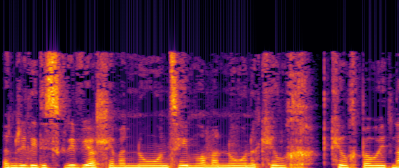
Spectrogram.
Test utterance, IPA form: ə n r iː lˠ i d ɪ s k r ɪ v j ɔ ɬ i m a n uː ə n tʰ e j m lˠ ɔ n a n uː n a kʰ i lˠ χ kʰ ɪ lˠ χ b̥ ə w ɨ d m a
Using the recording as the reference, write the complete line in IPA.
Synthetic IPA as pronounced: ə n r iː lˠ i d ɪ s k r ɪ v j ɔ ɬ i m a n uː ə n tʰ e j m lˠ ɔ m a n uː n ə kʰ ɪ lˠ χ kʰ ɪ lˠ χ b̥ ə w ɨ d n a

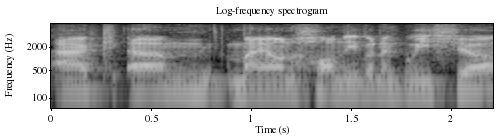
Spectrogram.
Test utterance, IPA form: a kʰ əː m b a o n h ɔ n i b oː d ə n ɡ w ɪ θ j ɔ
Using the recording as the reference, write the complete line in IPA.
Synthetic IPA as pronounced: a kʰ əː m m a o n h ɔ n i v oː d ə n ɡ w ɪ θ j ɔ

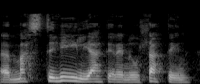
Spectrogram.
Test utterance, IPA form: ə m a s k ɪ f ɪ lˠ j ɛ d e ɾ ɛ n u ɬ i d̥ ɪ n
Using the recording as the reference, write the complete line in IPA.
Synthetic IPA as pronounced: ə m a s t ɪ v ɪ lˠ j a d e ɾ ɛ n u ɬ a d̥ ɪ n

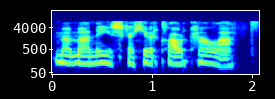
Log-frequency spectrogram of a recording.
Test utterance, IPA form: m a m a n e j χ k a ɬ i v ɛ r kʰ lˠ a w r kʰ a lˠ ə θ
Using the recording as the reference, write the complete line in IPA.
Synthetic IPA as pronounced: m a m a n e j s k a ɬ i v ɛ r kʰ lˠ a w r kʰ a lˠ a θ

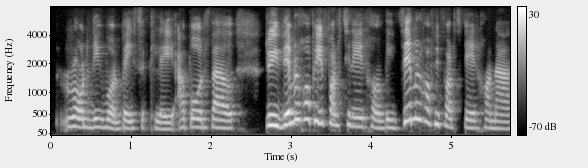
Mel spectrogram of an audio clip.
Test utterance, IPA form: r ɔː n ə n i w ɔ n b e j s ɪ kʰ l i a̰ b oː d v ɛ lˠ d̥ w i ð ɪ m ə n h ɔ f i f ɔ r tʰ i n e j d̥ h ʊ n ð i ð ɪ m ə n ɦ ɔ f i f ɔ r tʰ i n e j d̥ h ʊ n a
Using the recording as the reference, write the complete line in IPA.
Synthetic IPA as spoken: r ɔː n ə n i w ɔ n b e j s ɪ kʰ l i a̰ b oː d v ɛ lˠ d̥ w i ð ɪ m ə n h ɔ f i f ɔ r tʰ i n e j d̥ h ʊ n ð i ð ɪ m ə n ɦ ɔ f i f ɔ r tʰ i n e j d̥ h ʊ n a

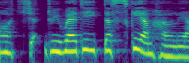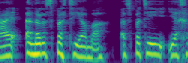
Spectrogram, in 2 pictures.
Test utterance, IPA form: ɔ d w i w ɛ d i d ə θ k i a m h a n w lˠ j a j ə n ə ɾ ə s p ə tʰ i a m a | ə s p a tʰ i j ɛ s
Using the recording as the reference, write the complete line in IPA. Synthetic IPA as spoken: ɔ d w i w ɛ d i d ə s k i a m h a w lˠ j a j ə n ə ɾ ə s p ə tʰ i ə m a | ə s p ə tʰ i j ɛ χ

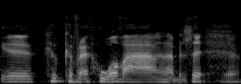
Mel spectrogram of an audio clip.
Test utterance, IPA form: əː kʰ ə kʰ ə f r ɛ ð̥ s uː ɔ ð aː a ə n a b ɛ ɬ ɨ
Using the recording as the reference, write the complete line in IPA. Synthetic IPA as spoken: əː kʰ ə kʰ ə v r ɛ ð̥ h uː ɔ v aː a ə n a b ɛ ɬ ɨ

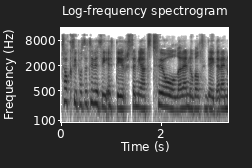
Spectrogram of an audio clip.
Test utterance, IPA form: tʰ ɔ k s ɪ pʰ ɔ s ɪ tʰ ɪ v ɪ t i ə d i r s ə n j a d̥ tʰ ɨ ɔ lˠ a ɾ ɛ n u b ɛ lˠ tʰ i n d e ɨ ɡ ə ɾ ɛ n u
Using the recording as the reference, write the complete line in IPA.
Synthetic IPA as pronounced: tʰ ɔ k s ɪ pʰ ɔ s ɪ tʰ ɪ v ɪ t i ə d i r s ə n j a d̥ tʰ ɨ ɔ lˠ ə ɾ ɛ n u v ɛ lˠ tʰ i n d e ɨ d ə ɾ ɛ n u

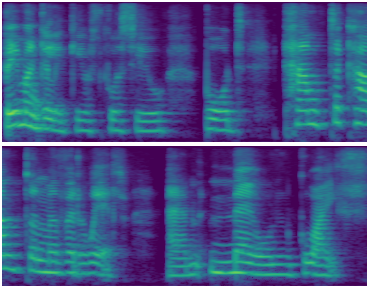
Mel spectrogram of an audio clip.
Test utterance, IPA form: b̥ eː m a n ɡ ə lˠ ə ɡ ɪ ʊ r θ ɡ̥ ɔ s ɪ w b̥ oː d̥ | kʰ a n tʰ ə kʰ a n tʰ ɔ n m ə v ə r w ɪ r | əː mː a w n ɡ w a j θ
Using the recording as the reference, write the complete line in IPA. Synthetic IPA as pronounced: b̥ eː m a n ɡ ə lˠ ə ɡ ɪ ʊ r θ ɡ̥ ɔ s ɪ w b̥ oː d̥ | kʰ a n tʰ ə kʰ a n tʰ ɔ n m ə v ə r w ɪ r | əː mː ɛ w n ɡ w a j θ

